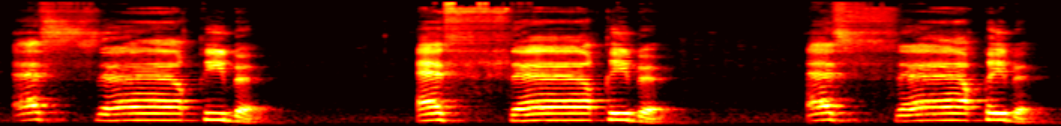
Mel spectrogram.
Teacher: الثاقب أضغمت اللام في الثاء المشددة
